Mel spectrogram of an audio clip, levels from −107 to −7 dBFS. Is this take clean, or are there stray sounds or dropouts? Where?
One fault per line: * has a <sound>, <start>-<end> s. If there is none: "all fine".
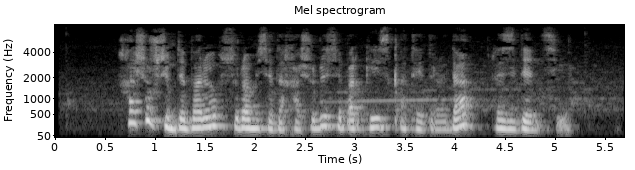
all fine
